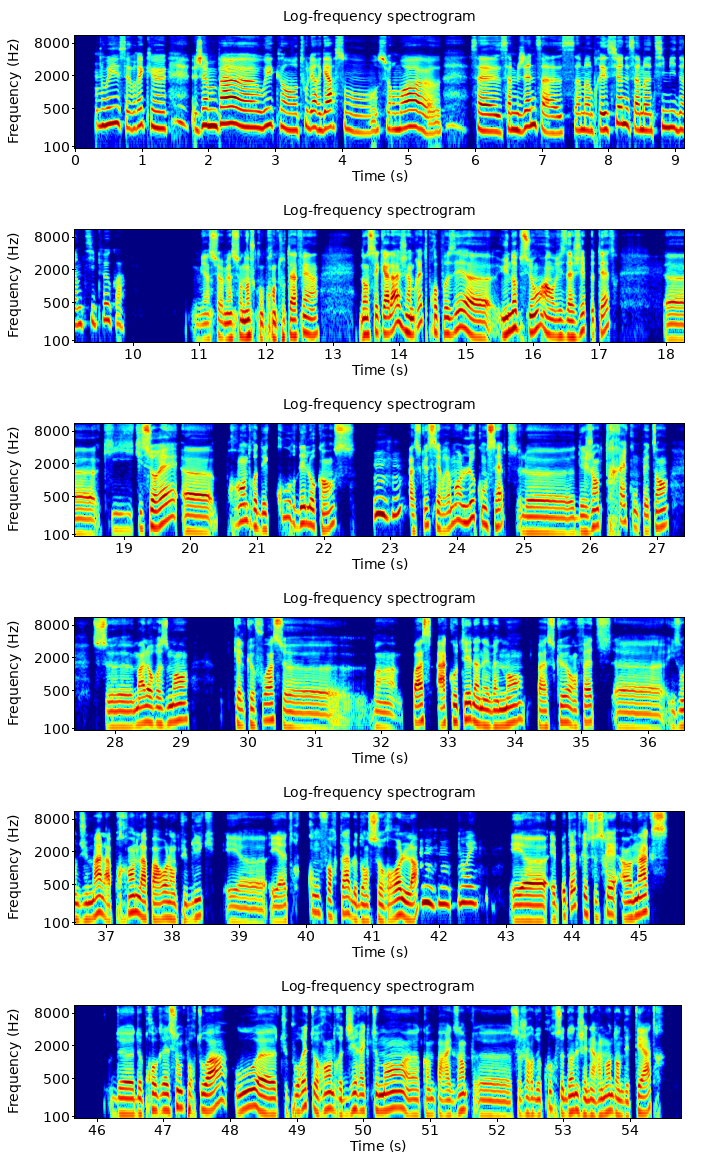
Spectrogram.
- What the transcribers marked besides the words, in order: stressed: "très compétents"; drawn out: "se"
- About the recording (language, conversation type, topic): French, advice, Comment réduire rapidement une montée soudaine de stress au travail ou en public ?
